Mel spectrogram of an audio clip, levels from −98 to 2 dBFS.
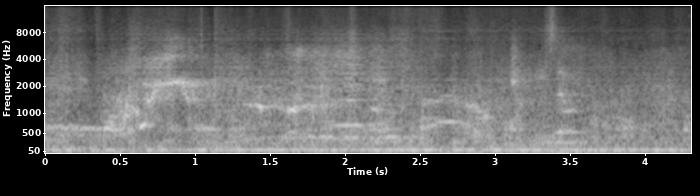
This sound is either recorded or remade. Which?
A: remade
